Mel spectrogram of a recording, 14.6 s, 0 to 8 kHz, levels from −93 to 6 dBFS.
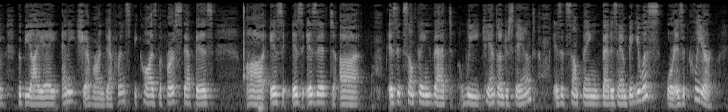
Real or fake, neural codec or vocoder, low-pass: real; none; 7.2 kHz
